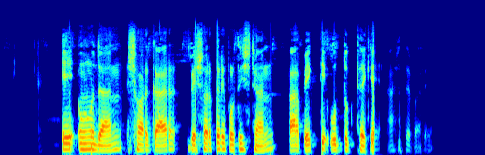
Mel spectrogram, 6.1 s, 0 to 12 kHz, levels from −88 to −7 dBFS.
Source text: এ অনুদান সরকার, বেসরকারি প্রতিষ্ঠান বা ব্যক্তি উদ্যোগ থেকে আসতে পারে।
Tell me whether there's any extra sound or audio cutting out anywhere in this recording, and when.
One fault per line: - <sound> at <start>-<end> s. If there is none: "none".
none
